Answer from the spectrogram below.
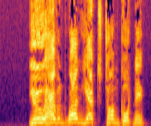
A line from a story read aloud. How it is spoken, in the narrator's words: Guy shouted after them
